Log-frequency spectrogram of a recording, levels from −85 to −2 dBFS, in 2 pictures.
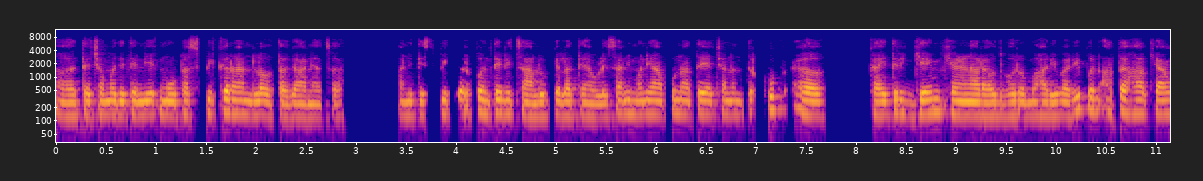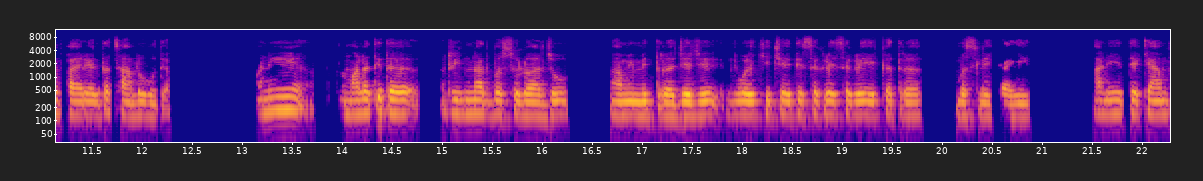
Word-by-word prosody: अ, 135 -2 -1
त्याच्यामध्ये 140 0 +1
त्यांनी 140 -1 +2
एक 145 - -1
मोठा 140 0 +1
स्पीकर 155 +3 +1
आणला 145 -1 +1
होता 135 -2 -1
गाण्याचा 125 -1 -3 0.6
आणि 135 0 -3
ते 140 - -1
स्पीकर 145 +1 -2
पण 165 -2 +4
त्यांनी 150 -1 +2
चालू 135 -2 0
केला 135 -1 +2
त्यावेळेस 130 0 -3
आणि 150 0 -1
म्हणे 145 0 -2
आपण 145 +2 -2
आता 145 0 0
याच्यानंतर 145 0 -3
खूप 180 -1 -1
अ, 145 -2 +5 0.5
काहीतरी 140 +2 +1 0.2
गेम 150 +2 +5
खेळणार 140 -2 +2
आहोत 135 0 +1
बरं 135 +1 -1
भारी-भारी 135 +2 0
पण 170 -1 +1
आता 170 - +3
हा 155 0 0
कॅम्प 150 -1 +1
फायर 140 -1 +2
एकदा 140 +2 0
चालू 140 -1 -1
होऊ 130 -1 -4
द्या. - - -10 0.9
आणि 175 +2 0 0.5
मला 150 +2 +3
तिथं 155 -3 +5 0.4
रिंगणात 150 0 0
बसवला. 140 -1 +2
जो 145 0 +1 0.5
आम्ही 140 0 +3
मित्र 140 -1 +3
जे-जे 140 +1 +6 0.3
ओळखीचे 140 0 +3
आहेत 140 0 +1
ते 140 - +1
सगळे-सगळे 140 0 +1
एकत्र 135 0 -2 0.4
बसले 135 0 -2
काही 130 -1 -1 0.7
आणि 150 0 -3
ते 150 - +4
कॅम्प 145 -1 -1
140 Hz, 155 wpm, -23 LUFS, 135-150 Hz, 0.9 s, जे-जे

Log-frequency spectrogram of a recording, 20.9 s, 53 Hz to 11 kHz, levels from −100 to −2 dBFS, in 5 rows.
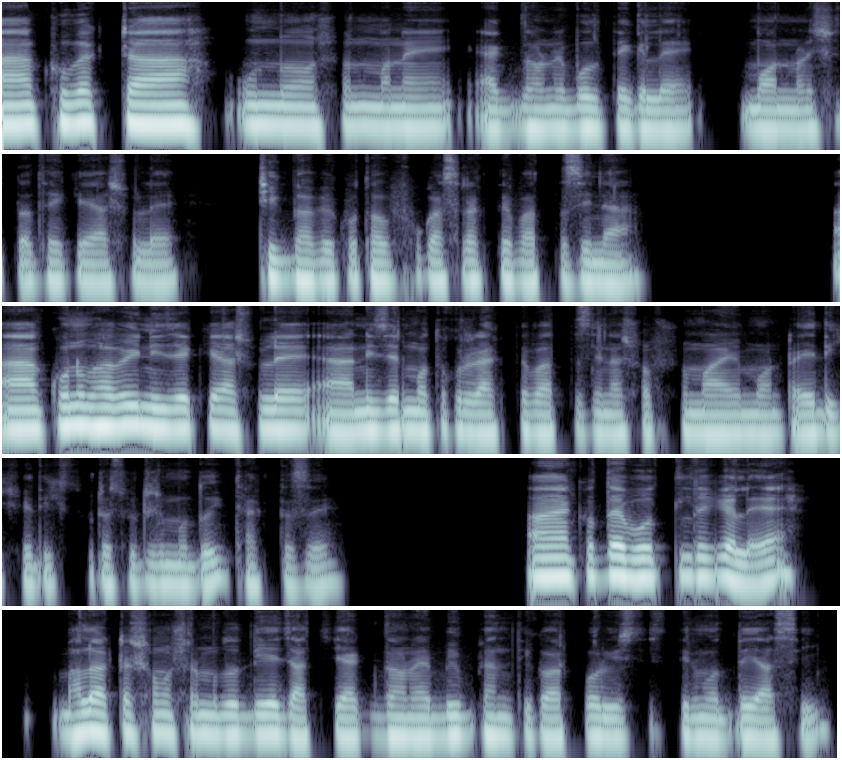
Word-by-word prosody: আ - - +6 0.2
খুব 140 - +3
একটা 140 +1 +3 0.5
ইমোশন 130 -1 +1
মানে 120 0 +1 0.4
একধরনের 115 +1 -1
বলতে 120 0 0
গেলে 110 -1 0 0.4
মনমানসিকতা 110 0 -3
থেকে 110 -1 -4
আসলে 105 0 -6 0.5
ঠিকভাবে 115 -3 +1
কোথাও 115 -1 -2
ফোকাস 115 -4 -4
রাখতে 115 0 -3
পারতেছি 110 0 -4
না। 100 - 0 1.1
আ - - +5 0.2
কোনোভাবেই 145 0 +7
নিজেকে 135 0 +2
আসলে 130 +2 +1 0.2
আ - - +2
নিজের 125 0 +2
মত 120 -1 0
করে 120 -2 -2
রাখতে 110 +2 -4
পারতেছি 115 +1 -5
না। - - -1
সবসময় 110 0 -2
মনটা 110 0 -4
এদিক 110 -1 -3
সেদিক 110 0 -7
ছুটাছুটির 115 +1 -6
মতোই 115 +5 -2
থাকতেছে। 110 -2 -7 1.1
আ - - +5
এককথায় 155 +2 +4
বলতে 150 +1 +1
গেলে, 125 -4 +3 0.7
ভালো 135 +3 +5
একটা 130 - -3
সমস্যার 130 -1 -2
মধ্যে 125 0 +1
দিয়ে 125 0 +4
যাচ্ছি। 110 -1 -3
একধরনের 115 -1 0
বিভ্রান্তিকর 115 -2 -1
পরিস্থিতির 115 +2 -4
মধ্যেই 110 +1 -1
আছি। 105 0 -9
115 Hz, 145 wpm, -23 LUFS, 110-125 Hz, 1.1 s, কোনোভাবেই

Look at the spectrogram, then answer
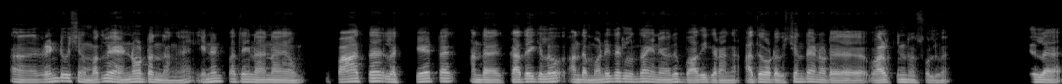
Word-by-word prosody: அ - - -1 0.3
2 145 +5 +2
விஷயம். 145 -9 -1
முதல்ல 135 +6 +2
என்னோட 125 +3 +2
தாங்க. 90 -1 -3 0.2
என்னன்னு 140 +5 0
பாத்தீங்கன்னா 120 -3 0
நான் 100 -2 0 0.4
பார்த்த, 140 +4 +4
இல்ல 120 -2 +2 0.2
கேட்ட 135 +2 +2 0.3
அந்த 110 -1 +1 0.3
கதைகளோ, 125 +2 +3 0.2
அந்த 110 0 +1
மனிதர்களோ 125 +3 +1
தான் 135 -2 +2
என்ன 105 -2 0
வந்து 120 +3 0
பாதிக்குறாங்க. 100 -2 0 0.2
அதோட 110 -1 +2
விஷயம் 125 +5 -3
தான் 130 - +3
என்னோட 105 -2 0 0.4
வாழ்க்கைன்னு 105 0 +1
சொல்லுவேன். 95 -1 -5 0.8
இதுல 115 -2 +2
115 Hz, 150 wpm, -25 LUFS, 105-130 Hz, 0.8 s, பார்த்த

